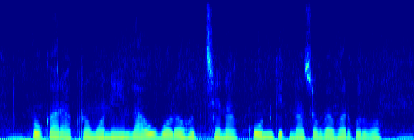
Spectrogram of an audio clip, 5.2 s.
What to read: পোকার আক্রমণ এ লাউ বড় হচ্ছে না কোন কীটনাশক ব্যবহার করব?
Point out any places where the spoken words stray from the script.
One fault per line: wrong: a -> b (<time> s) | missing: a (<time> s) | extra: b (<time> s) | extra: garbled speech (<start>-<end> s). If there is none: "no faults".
no faults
